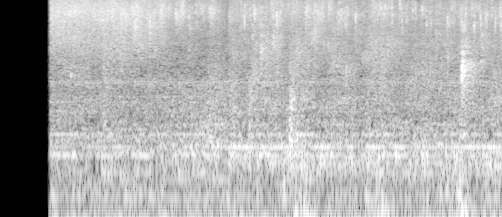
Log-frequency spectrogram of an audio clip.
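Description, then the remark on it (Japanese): After a moment of silence, steady running water hisses continuously, like a tap pouring, as skin is washed with a foamy sponge and hand, starting at the neck, in a hotel bathroom, with faint soft scrubbing mixed in and no voices. “じゃあ、首筋から泡立てたスポンジと手で、洗いながら触れていくよ。”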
